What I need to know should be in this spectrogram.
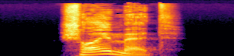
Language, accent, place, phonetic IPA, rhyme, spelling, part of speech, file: German, Germany, Berlin, [ˈʃɔɪ̯mət], -ɔɪ̯mət, schäumet, verb, De-schäumet.ogg
- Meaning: second-person plural subjunctive I of schäumen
